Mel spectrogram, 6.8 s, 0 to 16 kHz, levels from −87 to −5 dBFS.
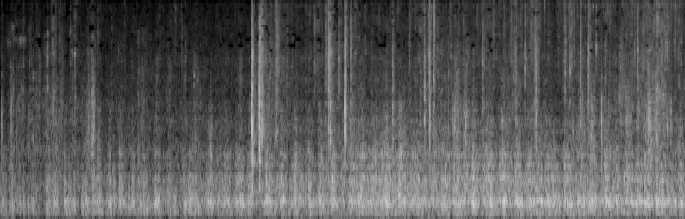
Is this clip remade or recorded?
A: recorded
